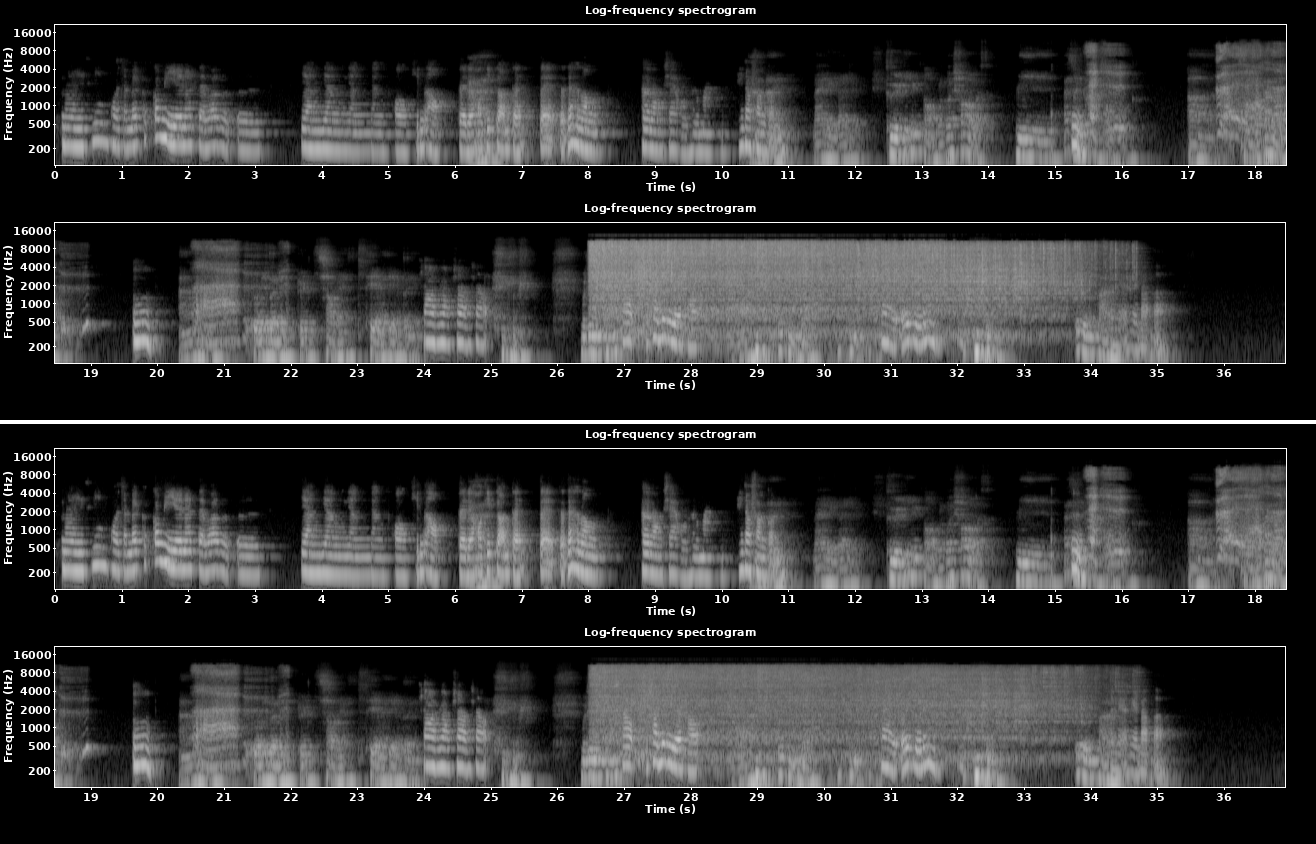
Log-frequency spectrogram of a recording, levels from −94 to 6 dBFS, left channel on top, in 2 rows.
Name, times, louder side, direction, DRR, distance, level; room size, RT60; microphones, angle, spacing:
voice 1, 0.1-3.1 3.7-8.2 8.8-11.0 15.2-15.5 19.6-20.0 24.0-25.0 26.9-28.4 30.9-32.1 34.3-35.1, right 2 dB, 50° right, 10 dB, 1.0 m, -30 dB
voice 2, 6.2-6.6 10.4-10.9 11.4-13.9 14.4-16.2 17.0-17.5 17.7-18.6 20.3-21.0 21.4-23.9 25.0-25.5 25.9-27.0 28.6-30.8 32.0-33.5 33.8-34.4 34.8-35.1, equal, 50° left, -2 dB, 3.0 m, -35 dB
sound 1, 15.4-16.1 17.4-19.0 20.5-22.0, right 2 dB, 10° right, 0.4 m, -37 dB
sound 2, 26.5-34.7, left 8 dB, 90° left, 1.3 m, -28 dB
19.5 x 8.9 x 3.4 m, 0.79 s
head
